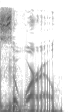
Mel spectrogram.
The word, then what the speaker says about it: Saguaro: there is a G, but that G is silent. – It's like a W. – It's like a W. Mm-hmm. Saguaro is how it's pronounced.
